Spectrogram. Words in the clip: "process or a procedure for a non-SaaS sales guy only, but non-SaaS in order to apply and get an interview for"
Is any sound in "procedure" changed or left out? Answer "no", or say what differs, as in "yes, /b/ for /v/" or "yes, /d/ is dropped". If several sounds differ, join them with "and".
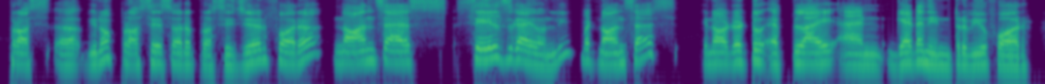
no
